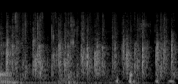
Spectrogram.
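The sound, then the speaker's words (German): A requested 'Western' applause after a ranked countdown: a dense, steady wash of many hands clapping that fills nearly two seconds at an even volume, with a few short vocal bursts mixed in near the end. “Und einen Western-Applaus, bitte.”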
